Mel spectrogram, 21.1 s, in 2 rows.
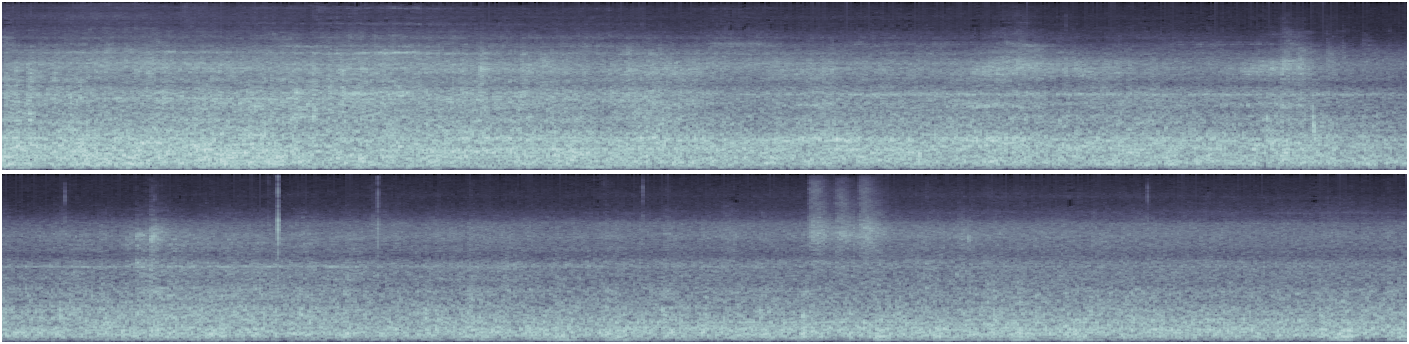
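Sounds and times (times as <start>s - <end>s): train rumble: 0.0s - 21.0s
high wheel squeals: 1.1s - 3.7s.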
